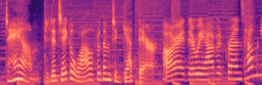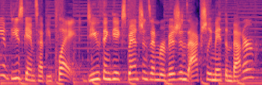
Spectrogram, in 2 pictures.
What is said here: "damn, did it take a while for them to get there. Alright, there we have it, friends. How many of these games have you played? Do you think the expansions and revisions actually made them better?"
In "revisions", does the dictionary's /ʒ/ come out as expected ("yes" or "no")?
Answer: yes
